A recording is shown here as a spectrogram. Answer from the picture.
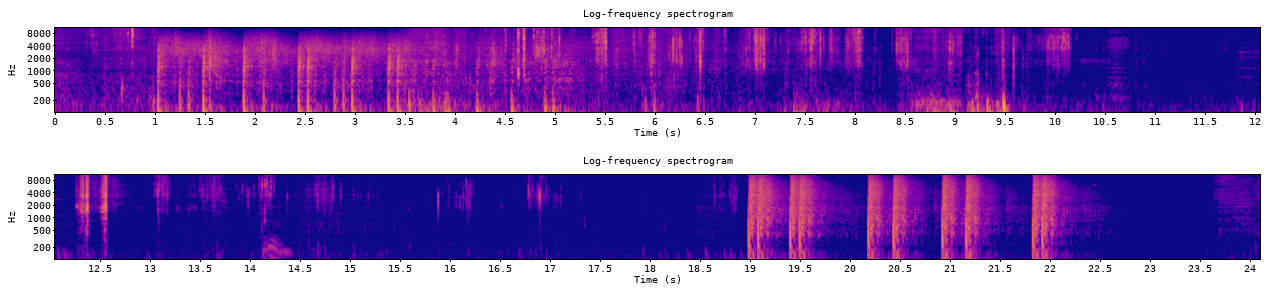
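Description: Outgoing machine-gun fire. The first ten seconds hold a dense jumble of cracks and crunches, then comes a quieter spell with scattered clicks. Near the end there is a run of about eight loud, separate shots over some three seconds.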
